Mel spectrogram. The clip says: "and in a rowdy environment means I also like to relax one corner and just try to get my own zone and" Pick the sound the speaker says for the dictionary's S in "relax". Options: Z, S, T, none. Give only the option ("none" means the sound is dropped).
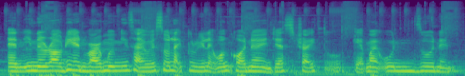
none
